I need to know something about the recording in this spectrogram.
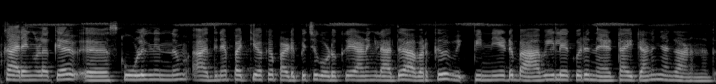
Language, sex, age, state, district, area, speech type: Malayalam, female, 45-60, Kerala, Wayanad, rural, spontaneous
